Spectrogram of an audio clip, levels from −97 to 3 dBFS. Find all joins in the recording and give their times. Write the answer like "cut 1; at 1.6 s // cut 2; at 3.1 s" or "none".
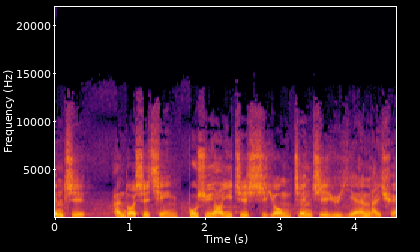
cut 1; at 1.7 s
